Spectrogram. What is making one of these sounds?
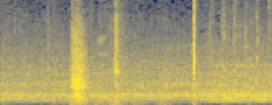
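Bodies slam hard onto a wrestling mat.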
